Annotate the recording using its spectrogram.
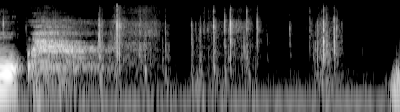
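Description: Packaging crinkling as it is handled for just under a second, followed by a few light clicks.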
